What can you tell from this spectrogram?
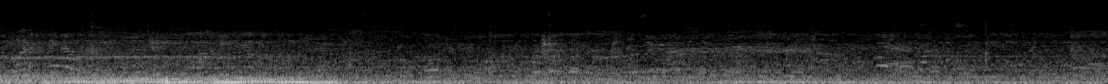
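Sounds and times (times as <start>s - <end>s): vehicle engine rumble passing: 0.0s - 4.4s
people talking: 0.0s - 11.0s.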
